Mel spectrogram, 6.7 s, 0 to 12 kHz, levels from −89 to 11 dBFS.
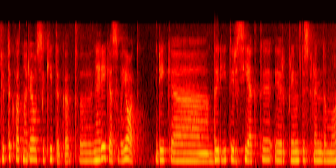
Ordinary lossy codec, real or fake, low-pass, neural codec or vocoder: AAC, 32 kbps; real; 7.2 kHz; none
